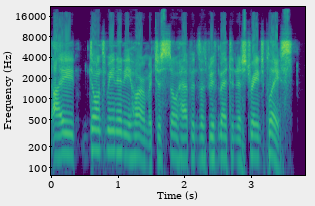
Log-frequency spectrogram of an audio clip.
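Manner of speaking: slight nervous laugh in voice. A character speaks to a woman he met in the Feywild, nervous chuckle in voice. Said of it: "a slight chuckle in his voice, like a nervous one".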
